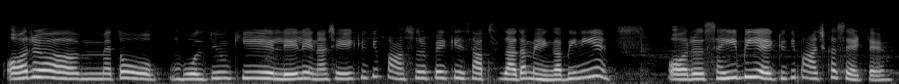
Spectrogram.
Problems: none marked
